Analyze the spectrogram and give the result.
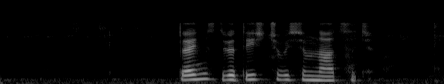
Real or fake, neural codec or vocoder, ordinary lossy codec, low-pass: fake; codec, 24 kHz, 1.2 kbps, DualCodec; none; 7.2 kHz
